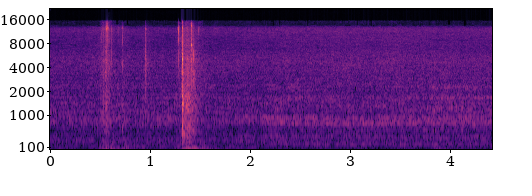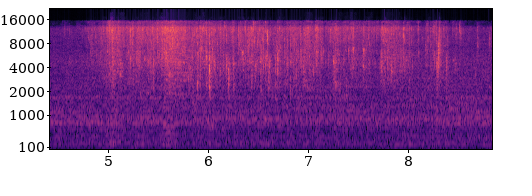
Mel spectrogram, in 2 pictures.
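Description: Tap water pours steadily into a cooking pot during preparation of a chicken curry, preceded by a couple of brief knocks, with a continuous close splashing flow and no speech.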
